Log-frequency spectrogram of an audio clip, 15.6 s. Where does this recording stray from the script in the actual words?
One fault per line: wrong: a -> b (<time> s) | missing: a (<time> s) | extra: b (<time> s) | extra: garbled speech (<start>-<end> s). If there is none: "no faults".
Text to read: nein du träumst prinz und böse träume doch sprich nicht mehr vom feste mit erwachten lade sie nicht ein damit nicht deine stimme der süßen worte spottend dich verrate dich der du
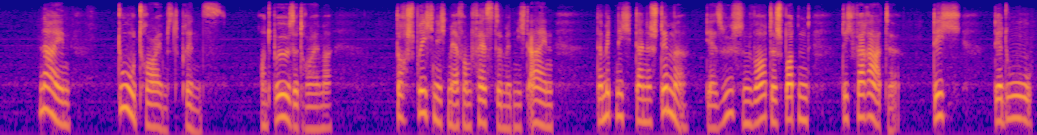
missing: erwachten lade sie (7.7 s)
